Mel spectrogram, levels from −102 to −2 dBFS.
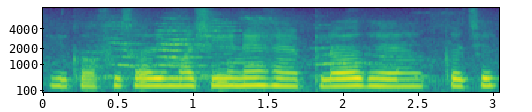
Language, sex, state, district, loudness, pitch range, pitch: Hindi, female, Haryana, Charkhi Dadri, -14 LUFS, 210-220 Hz, 215 Hz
